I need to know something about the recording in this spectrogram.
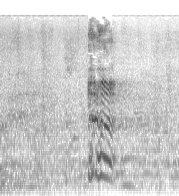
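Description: A spectator's short loud shout, falling in pitch, about a second in, over the low murmur of a crowd of voices.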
